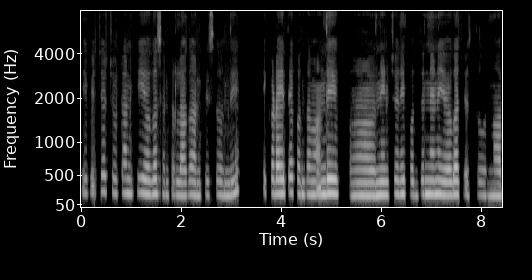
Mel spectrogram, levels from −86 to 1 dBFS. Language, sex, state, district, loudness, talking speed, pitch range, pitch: Telugu, female, Andhra Pradesh, Chittoor, -29 LUFS, 95 wpm, 195-215 Hz, 205 Hz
